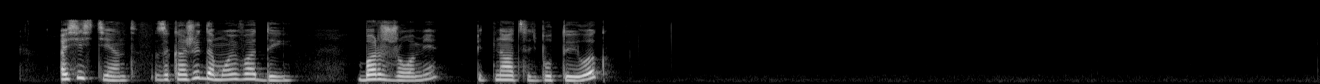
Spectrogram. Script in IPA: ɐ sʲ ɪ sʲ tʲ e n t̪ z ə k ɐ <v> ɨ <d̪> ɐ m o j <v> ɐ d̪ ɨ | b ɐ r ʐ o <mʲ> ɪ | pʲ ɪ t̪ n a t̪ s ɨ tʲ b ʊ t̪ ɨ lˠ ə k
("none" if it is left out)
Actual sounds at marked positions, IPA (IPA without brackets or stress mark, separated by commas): ʐ, d̪, v, mʲ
